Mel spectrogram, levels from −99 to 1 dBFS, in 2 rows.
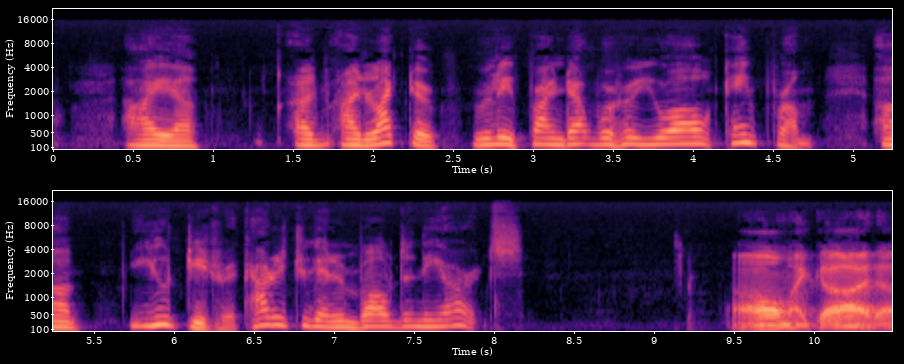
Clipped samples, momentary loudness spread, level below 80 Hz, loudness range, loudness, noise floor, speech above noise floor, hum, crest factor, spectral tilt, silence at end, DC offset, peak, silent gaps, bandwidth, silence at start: under 0.1%; 11 LU; -66 dBFS; 4 LU; -25 LUFS; -70 dBFS; 45 dB; none; 18 dB; -7 dB/octave; 0 s; under 0.1%; -6 dBFS; none; 15 kHz; 0.45 s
